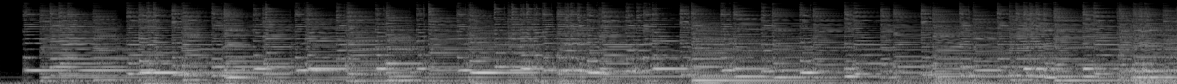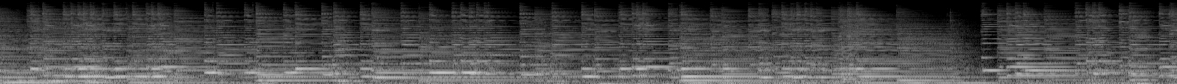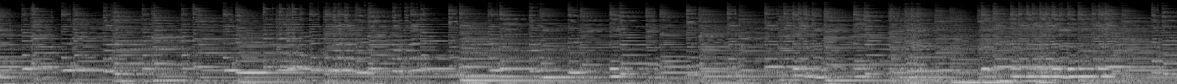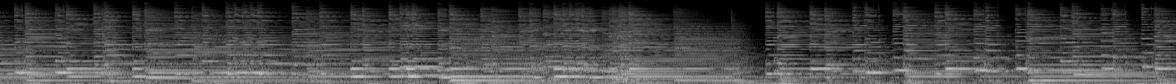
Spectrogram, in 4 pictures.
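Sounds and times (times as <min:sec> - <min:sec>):
harpsichord courante in F major: 0:00.2 - 0:47.0.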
